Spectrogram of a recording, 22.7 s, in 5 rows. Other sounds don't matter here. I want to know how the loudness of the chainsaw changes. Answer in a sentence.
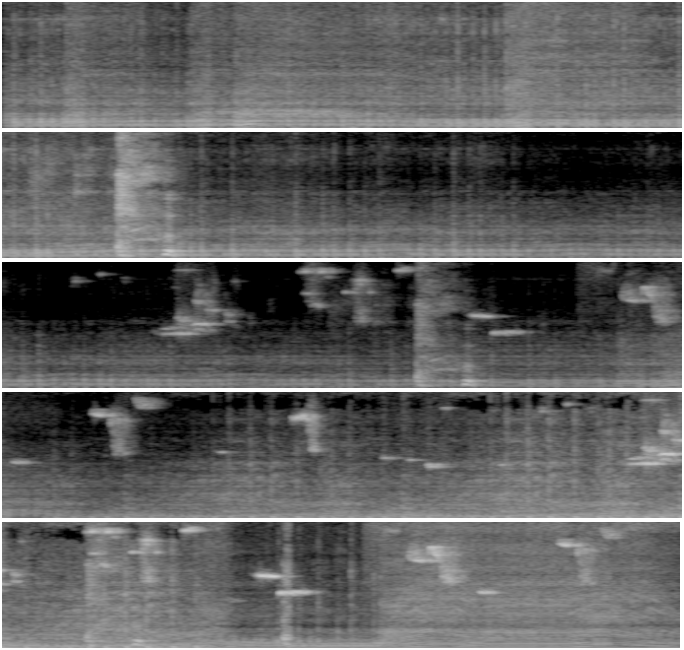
The loudness of the chainsaw goes down, then up.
